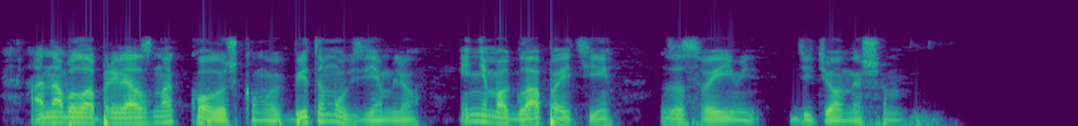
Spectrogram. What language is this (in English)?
Russian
